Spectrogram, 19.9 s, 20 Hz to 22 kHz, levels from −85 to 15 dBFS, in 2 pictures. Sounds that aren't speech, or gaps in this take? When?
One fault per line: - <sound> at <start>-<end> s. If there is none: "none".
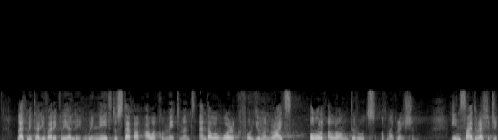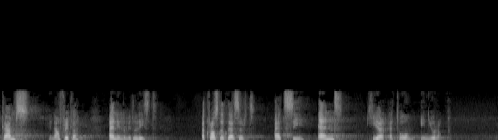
none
